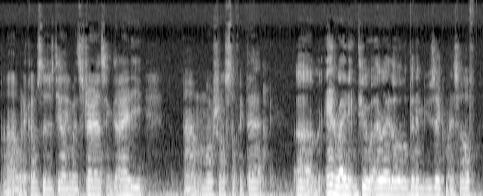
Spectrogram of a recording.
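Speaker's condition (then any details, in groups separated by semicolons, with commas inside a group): Cerebral palsy; able to speak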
